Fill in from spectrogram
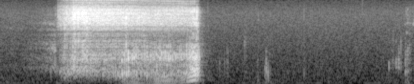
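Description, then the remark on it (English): One long, wet snort through a congested, snot-filled nose lasts about a second and a half, loud, then cuts off into near silence with a few faint clicks. “My nose is full of snot. Snot!”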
